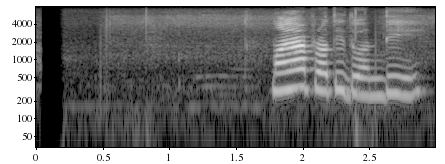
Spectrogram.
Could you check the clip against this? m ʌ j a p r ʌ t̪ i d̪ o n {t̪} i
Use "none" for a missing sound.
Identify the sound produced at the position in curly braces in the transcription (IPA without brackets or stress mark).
d̪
